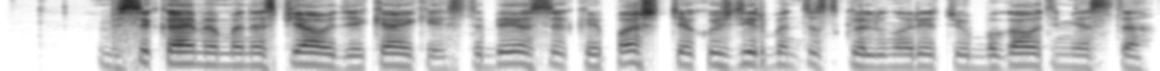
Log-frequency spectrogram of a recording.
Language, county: Lithuanian, Kaunas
